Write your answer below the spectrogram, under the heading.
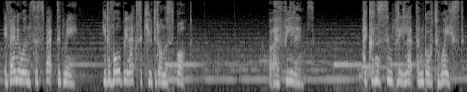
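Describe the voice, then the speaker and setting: An actress playing a gentle, resolute young woman in a dramatic fantasy game cutscene, speaking with measured, solemn tenderness. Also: fairly high pitch, steady tone, over music, lightly acted. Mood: calm confession.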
